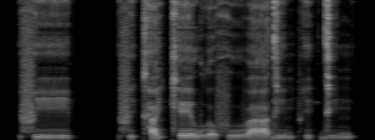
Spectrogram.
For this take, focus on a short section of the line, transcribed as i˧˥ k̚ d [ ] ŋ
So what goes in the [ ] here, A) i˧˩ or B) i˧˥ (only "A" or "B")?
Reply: A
